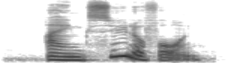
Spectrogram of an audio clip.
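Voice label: "xylophone", German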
